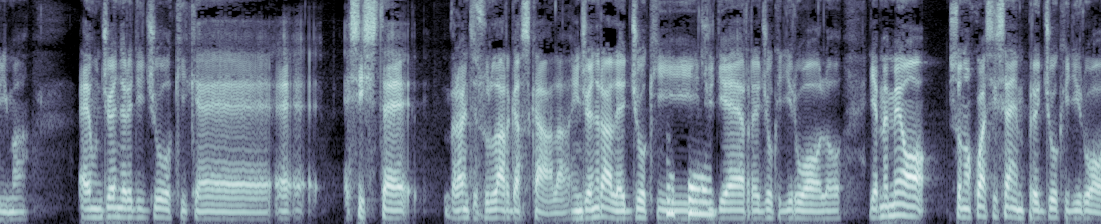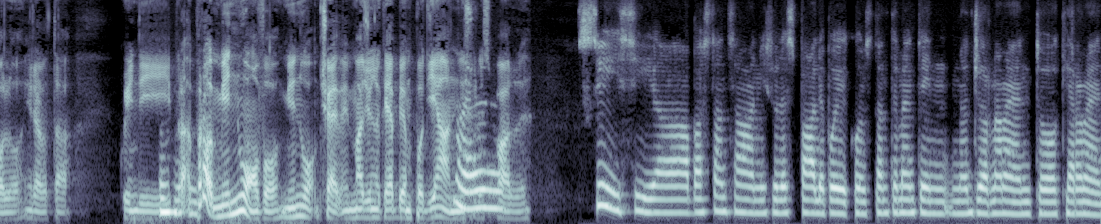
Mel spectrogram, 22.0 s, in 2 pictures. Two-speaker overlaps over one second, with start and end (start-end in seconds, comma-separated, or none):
none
